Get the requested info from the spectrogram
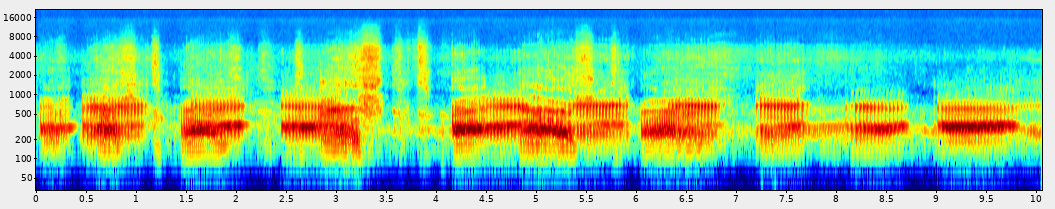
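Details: Chorus of Steller sea lions roaring at a haulout on 29 October 2017, filmed by a live cam: a steady run of rough, throaty bellows, each around a second long, following one another almost without pause.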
